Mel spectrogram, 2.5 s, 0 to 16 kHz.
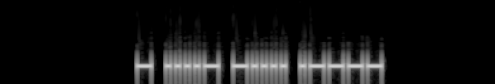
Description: Morse code, heard as a keyed tone, about 49 wpm, 700 Hz. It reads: T461
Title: Numbers - Contest Style - 4-Digit 50wpm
